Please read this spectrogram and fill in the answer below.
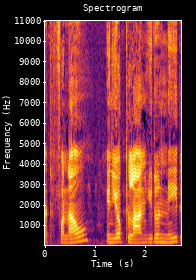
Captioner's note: speaking French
